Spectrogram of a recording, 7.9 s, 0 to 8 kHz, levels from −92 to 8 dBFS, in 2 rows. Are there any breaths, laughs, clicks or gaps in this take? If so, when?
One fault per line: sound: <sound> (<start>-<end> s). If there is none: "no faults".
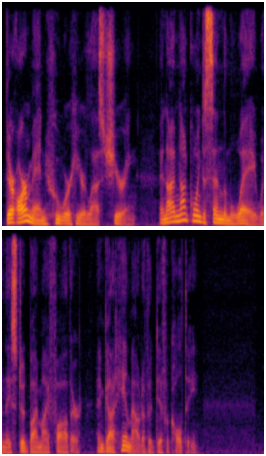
no faults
